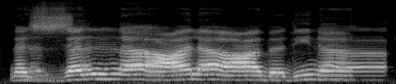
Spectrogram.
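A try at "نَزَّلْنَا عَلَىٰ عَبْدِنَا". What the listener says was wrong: आइन को दुरुस्त तरीके से पढ़िए। अला अब्दिना।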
